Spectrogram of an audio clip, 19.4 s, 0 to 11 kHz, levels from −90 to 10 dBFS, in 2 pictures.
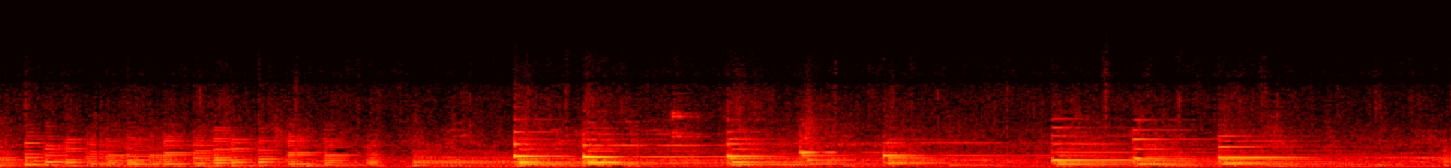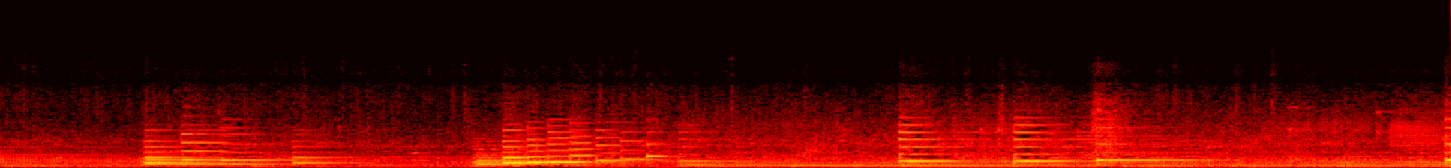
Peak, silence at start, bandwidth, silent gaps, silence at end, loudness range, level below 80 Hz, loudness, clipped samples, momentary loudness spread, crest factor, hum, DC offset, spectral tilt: -10 dBFS; 0 s; 6.4 kHz; none; 0 s; 6 LU; -68 dBFS; -30 LUFS; under 0.1%; 18 LU; 20 dB; none; under 0.1%; -8.5 dB/octave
